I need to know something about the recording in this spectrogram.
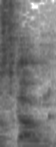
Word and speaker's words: scone: The nearest thing in England to sort of get this to you is a scone. Or a scone, however you want to pronounce it.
